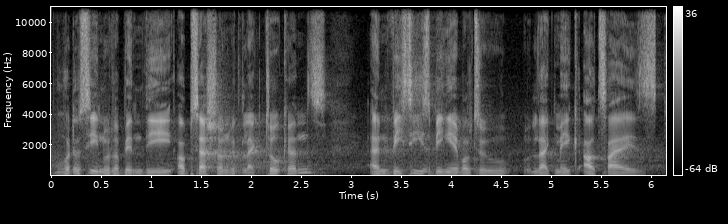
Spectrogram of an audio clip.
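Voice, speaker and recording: A man's voice: medium pitch, moderate pace, darkish tone, slight background noise. A man answering on a conference panel, hesitant and full of ums. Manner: hesitant, filler-heavy. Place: large conference hall. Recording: roomy echoey conference hall.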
